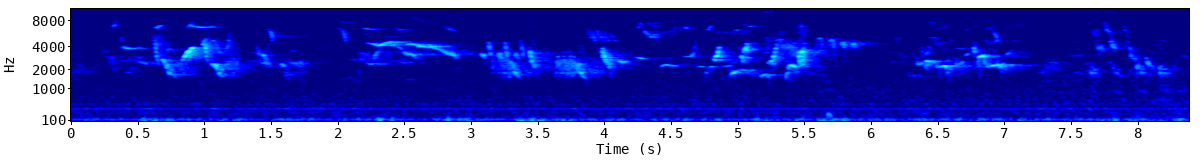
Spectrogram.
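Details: Dawn-style chorus of wild birds in Greenville, South Carolina, phone-recorded: continuous overlapping chirps, trills and whistled notes, several birds calling at once over steady faint hum.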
